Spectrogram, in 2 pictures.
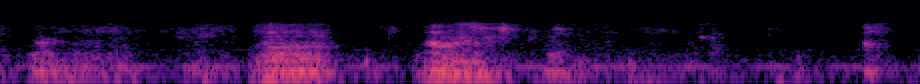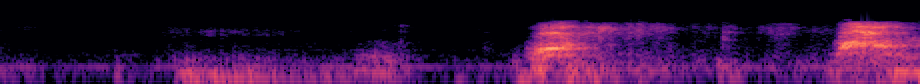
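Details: Tosa Inu puppies kept for sale give short yelping barks and whimpers in scattered bursts, with two louder sharp yips near the end, over a steady low electrical hum indoors.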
